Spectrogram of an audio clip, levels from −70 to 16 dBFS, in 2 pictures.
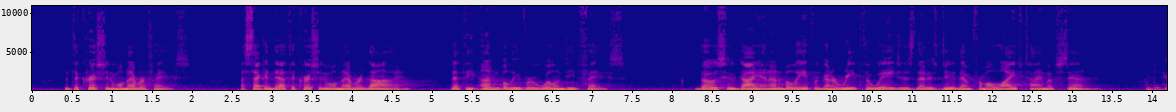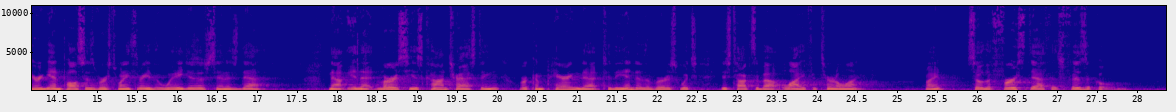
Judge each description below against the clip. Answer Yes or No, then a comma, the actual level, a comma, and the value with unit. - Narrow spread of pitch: No, average, 3.6 semitones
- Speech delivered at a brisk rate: No, average, 175 wpm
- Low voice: Yes, low, 130 Hz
